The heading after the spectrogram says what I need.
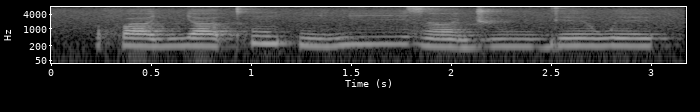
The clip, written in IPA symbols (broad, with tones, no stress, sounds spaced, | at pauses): f a˨ ɲ a˨ tʰ ũ˦ k ĩ˨ ɲ iː˦ z ã˨ d͡ʒ uː˨ ɡ eː˦ w e˦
